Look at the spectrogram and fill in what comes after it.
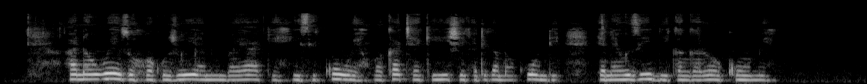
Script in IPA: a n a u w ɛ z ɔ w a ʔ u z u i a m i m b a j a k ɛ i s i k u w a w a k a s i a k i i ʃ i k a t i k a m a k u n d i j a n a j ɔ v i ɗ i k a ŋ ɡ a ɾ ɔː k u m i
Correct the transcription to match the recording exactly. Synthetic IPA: a n a u w ɛ z ɔ w a k u z u i a m i m b a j a k ɛ i s i k u w ɛ w a k a t i a k i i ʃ i k a t i k a m a k u n d i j a n a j ɔ z i ɗ i k a ŋ ɡ a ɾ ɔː k u m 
